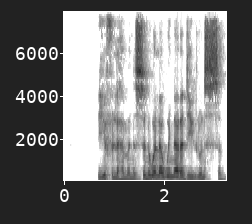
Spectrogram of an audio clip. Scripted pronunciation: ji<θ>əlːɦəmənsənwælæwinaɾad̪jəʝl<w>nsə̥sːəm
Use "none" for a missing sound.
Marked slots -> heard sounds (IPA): f, u

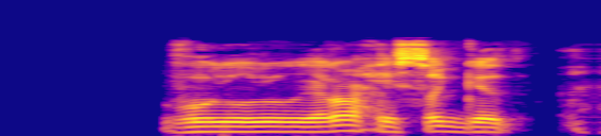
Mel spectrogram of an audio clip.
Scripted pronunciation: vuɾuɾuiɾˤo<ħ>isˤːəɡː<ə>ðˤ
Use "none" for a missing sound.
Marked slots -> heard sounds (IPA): ħ, ə

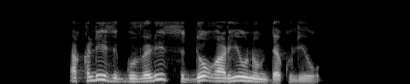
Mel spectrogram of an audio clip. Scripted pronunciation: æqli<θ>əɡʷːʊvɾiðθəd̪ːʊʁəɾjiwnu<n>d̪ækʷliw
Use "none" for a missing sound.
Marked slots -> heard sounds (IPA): θ, m

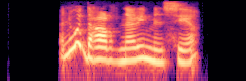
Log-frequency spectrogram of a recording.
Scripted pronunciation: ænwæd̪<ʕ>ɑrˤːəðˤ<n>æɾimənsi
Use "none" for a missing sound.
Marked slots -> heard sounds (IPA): ʕ, n

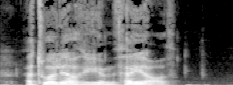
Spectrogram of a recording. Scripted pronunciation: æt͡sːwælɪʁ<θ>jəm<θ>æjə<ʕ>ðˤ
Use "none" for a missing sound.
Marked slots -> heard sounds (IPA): ð, θ, ʁ

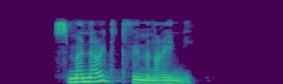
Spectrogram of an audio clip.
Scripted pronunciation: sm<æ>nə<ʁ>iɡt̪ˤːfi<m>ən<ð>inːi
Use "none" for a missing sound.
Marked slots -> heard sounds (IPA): æ, ʁ, m, ʁ

